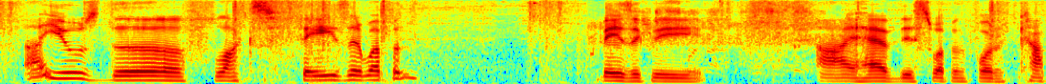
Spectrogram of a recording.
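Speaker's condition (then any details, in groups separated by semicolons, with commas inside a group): No condition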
